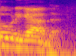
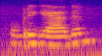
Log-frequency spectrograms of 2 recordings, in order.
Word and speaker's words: obrigada: Obrigada. Can you tell the difference? I can. Her tongue is against the teeth. Also, on that final A, I'm hearing instead of a. Obrigada instead of obrigada.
